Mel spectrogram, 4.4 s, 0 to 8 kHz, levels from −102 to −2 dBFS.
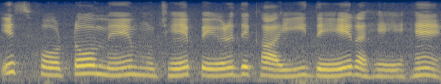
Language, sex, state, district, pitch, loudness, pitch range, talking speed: Hindi, female, Madhya Pradesh, Katni, 215 Hz, -15 LUFS, 200-230 Hz, 120 wpm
